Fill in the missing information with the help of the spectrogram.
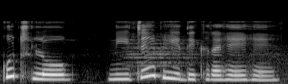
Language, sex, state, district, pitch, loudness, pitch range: Hindi, female, Madhya Pradesh, Bhopal, 230 Hz, -15 LUFS, 215-270 Hz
